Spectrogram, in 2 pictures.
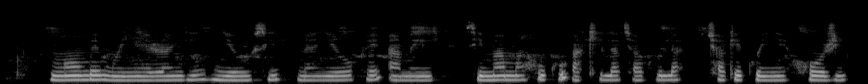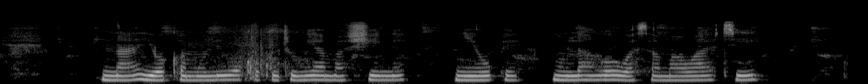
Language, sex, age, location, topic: Swahili, female, 18-24, Mombasa, agriculture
